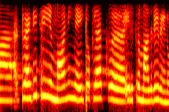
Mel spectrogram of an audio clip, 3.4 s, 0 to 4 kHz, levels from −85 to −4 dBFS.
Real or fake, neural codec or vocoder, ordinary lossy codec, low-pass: fake; codec, 16 kHz, 2 kbps, X-Codec, HuBERT features, trained on general audio; none; 3.6 kHz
